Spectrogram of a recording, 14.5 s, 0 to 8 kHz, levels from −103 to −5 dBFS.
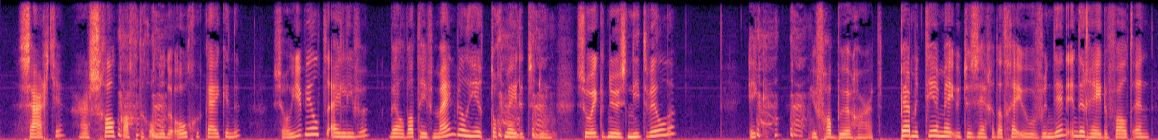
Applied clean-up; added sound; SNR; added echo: none; Cough; 10 dB; none.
